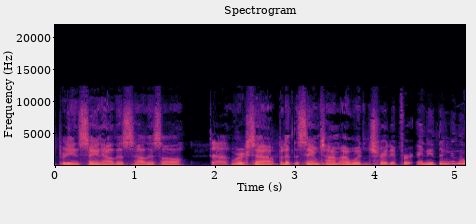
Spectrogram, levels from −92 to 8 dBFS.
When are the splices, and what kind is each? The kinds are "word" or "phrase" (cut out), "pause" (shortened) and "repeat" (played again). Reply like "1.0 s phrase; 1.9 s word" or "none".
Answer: 1.9 s word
